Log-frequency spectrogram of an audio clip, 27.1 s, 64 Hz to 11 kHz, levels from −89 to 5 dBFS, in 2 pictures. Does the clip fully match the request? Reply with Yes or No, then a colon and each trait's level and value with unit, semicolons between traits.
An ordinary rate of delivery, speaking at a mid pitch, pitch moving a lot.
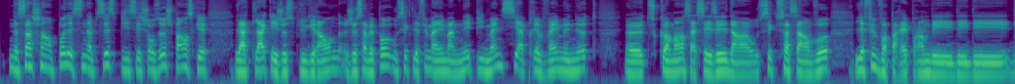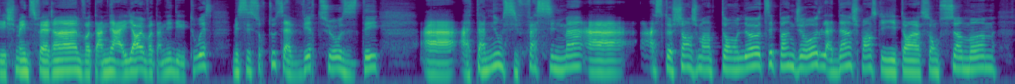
No: average, 205 wpm; medium, 150 Hz; average, 4.4 semitones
